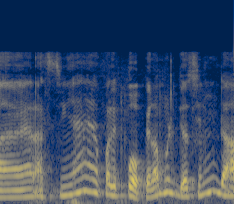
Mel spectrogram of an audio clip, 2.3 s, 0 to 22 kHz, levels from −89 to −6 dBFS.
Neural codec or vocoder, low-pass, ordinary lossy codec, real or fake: codec, 16 kHz, 16 kbps, FreqCodec, smaller model; none; none; fake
